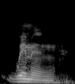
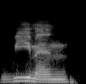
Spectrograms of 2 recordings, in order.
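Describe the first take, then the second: First: The first vowel is a short i sound. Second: The first vowel is a long ee sound. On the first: The speaker calls it right. "but it's women" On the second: The speaker calls it wrong. "the first one sounded more like women"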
